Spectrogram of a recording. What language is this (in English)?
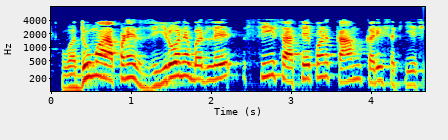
Gujarati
